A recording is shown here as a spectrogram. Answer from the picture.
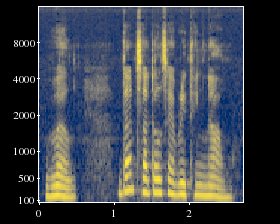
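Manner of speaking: ordinary delivery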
